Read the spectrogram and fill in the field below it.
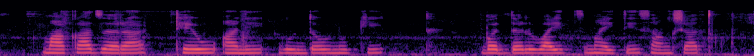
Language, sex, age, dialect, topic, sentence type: Marathi, female, 18-24, Southern Konkan, banking, question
